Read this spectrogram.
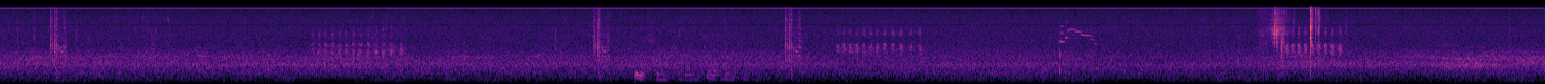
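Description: Reeds rustle softly in a light breeze.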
